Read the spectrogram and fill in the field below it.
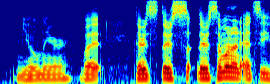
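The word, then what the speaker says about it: Mjölnir: The first 2 seconds of the trailer, his Mew Mew blows up.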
